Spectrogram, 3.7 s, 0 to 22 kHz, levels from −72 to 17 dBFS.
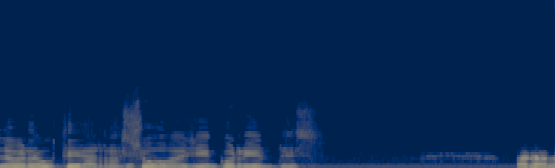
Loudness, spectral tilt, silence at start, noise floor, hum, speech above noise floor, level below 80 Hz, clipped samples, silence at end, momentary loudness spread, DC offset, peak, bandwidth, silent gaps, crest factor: -24 LUFS; -7.5 dB/octave; 0 s; -52 dBFS; 50 Hz at -50 dBFS; 29 dB; -52 dBFS; under 0.1%; 0 s; 8 LU; under 0.1%; -8 dBFS; 9.2 kHz; none; 18 dB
